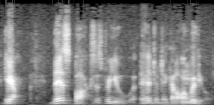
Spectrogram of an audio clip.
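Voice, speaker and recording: A man's voice: medium pitch, lively intonation, a little fast, a bit bright, slightly rough. A man playing a forgetful, fussy magical official in a 1930s children's radio serial, dithering and repeating himself. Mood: flustered, fussy. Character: dotty, forgetful, fussy male wizardly official. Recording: dull 1930s radio transcription.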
